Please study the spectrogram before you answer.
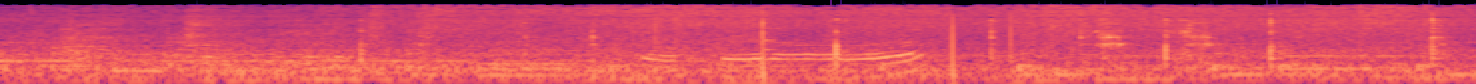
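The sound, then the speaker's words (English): Sausage sizzles steadily in a pan as a knob of butter is stirred in, with soft scraping strokes of the stirring over a continuous frying hiss. “So we're gonna throw a knob of butter in there, and then we'll just kind of give this a stir.”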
